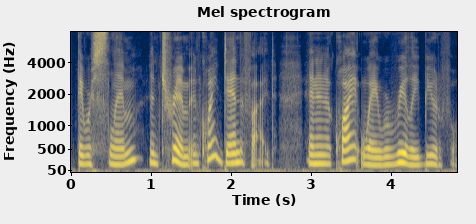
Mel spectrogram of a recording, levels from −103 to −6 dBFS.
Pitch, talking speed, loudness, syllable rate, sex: 200 Hz, 200 wpm, -17 LUFS, 5.7 syllables/s, female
